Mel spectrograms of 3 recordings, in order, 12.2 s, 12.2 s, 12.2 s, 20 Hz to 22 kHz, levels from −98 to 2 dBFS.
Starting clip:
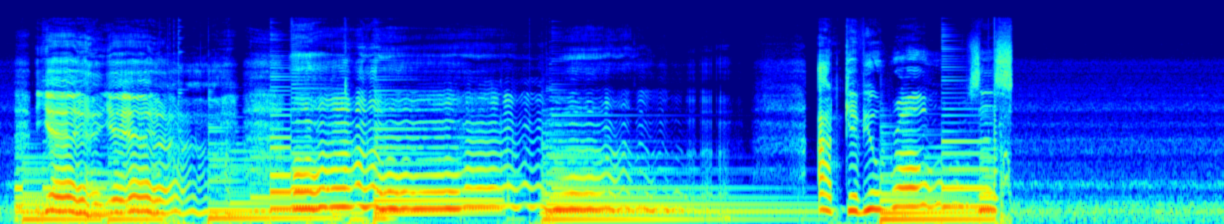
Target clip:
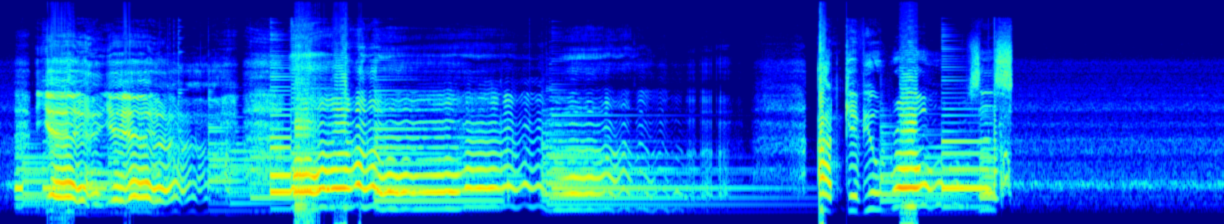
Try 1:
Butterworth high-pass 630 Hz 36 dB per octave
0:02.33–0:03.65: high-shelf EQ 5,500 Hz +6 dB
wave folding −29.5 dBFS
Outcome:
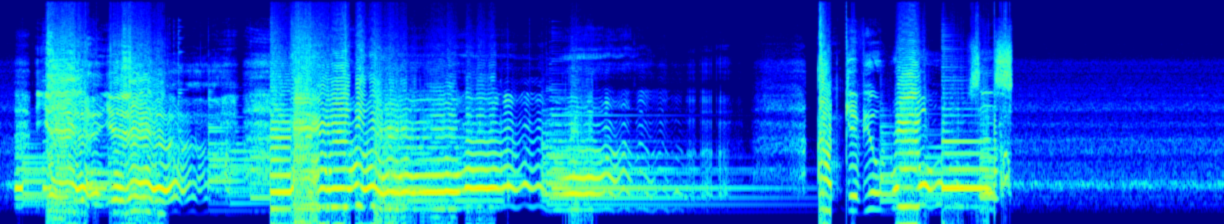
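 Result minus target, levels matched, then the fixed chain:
wave folding: distortion +15 dB
Butterworth high-pass 630 Hz 36 dB per octave
0:02.33–0:03.65: high-shelf EQ 5,500 Hz +6 dB
wave folding −21.5 dBFS

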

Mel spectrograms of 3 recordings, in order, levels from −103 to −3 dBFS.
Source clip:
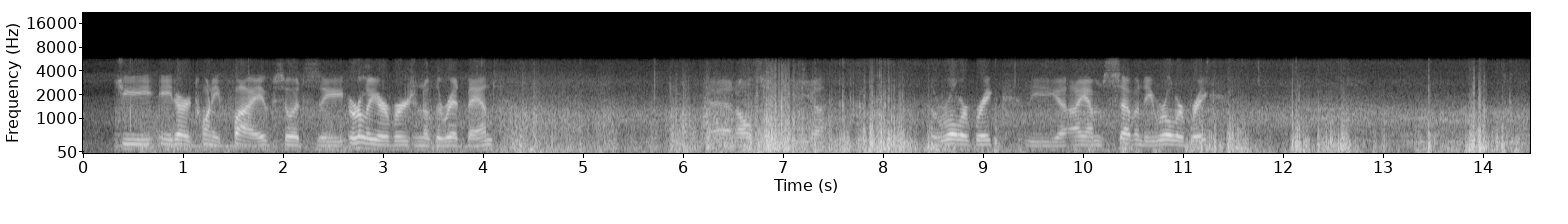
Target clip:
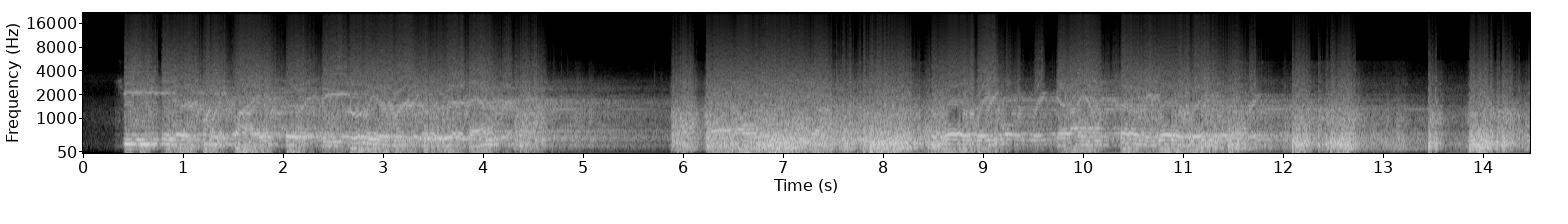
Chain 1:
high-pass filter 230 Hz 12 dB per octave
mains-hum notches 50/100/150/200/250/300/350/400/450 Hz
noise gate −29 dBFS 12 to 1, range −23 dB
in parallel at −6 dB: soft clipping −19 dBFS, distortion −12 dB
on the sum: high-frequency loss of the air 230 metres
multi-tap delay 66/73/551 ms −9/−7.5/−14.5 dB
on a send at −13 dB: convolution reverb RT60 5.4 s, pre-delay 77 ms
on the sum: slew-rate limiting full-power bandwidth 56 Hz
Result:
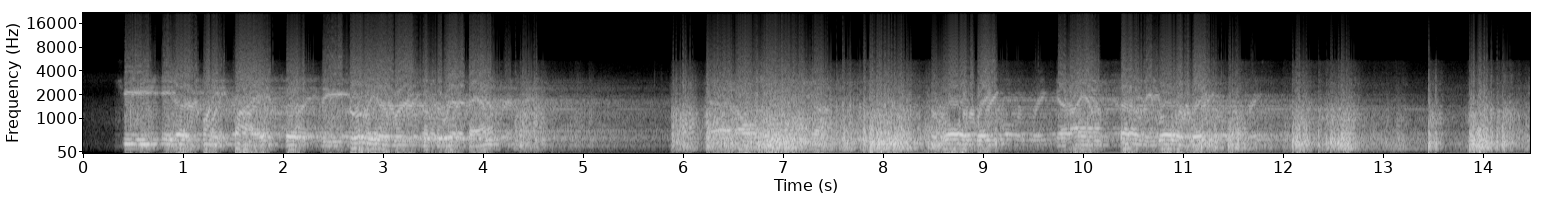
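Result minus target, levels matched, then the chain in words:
slew-rate limiting: distortion −5 dB
high-pass filter 230 Hz 12 dB per octave
mains-hum notches 50/100/150/200/250/300/350/400/450 Hz
noise gate −29 dBFS 12 to 1, range −23 dB
in parallel at −6 dB: soft clipping −19 dBFS, distortion −12 dB
on the sum: high-frequency loss of the air 230 metres
multi-tap delay 66/73/551 ms −9/−7.5/−14.5 dB
on a send at −13 dB: convolution reverb RT60 5.4 s, pre-delay 77 ms
on the sum: slew-rate limiting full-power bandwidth 28 Hz

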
